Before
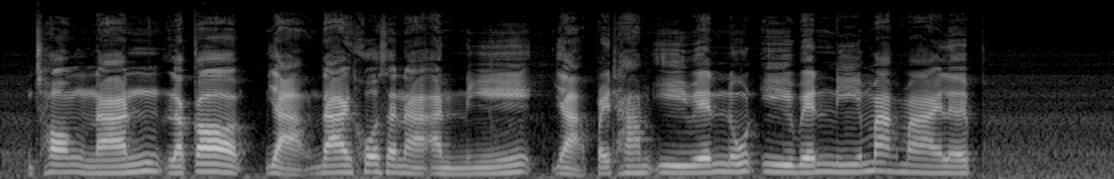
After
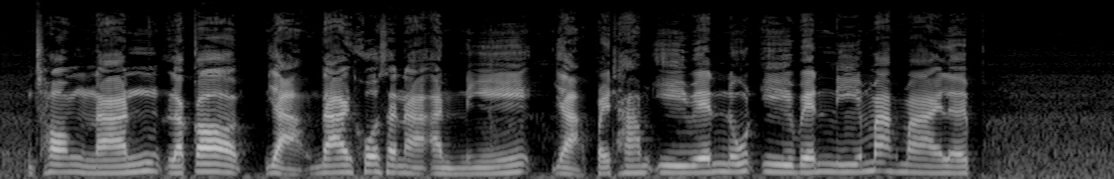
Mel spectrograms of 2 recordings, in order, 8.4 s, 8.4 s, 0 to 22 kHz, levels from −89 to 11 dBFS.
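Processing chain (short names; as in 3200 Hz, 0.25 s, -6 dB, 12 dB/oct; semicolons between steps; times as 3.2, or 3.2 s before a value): reverb removal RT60 0.54 s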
